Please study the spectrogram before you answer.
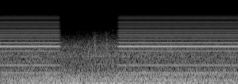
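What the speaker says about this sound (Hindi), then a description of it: "हॉर्न भी बजा रहा है।" A truck horn honks in a forest at night, heard as one steady, sustained harmonic blast that holds loud and unbroken for the whole stretch with no voices.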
